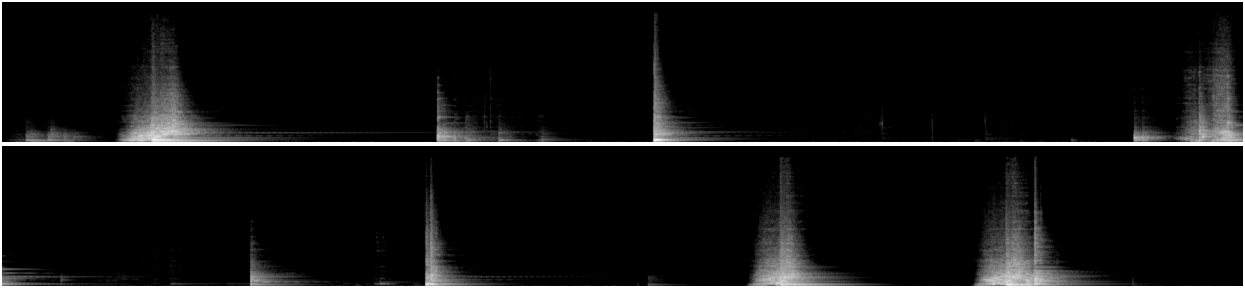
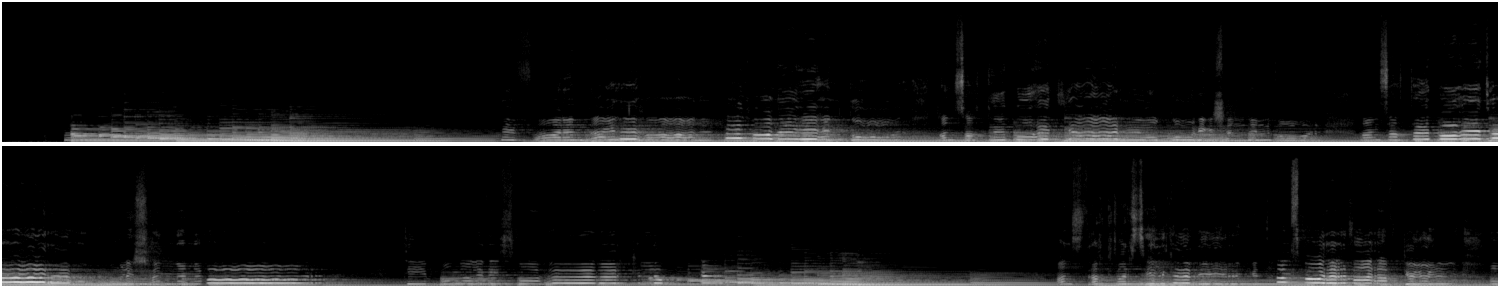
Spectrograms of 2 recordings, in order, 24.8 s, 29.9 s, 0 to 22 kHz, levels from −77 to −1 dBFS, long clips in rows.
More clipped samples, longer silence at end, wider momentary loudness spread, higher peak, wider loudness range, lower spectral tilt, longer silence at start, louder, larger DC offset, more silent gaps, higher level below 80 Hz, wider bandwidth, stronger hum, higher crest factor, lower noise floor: neither; first, 1.8 s vs 0 s; first, 26 LU vs 16 LU; first, -4 dBFS vs -8 dBFS; first, 18 LU vs 10 LU; second, -3.5 dB/octave vs -7 dB/octave; second, 0.25 s vs 0.6 s; first, -18 LUFS vs -28 LUFS; neither; neither; second, -56 dBFS vs -48 dBFS; about the same, 17 kHz vs 17.5 kHz; neither; about the same, 22 dB vs 22 dB; first, -79 dBFS vs -68 dBFS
